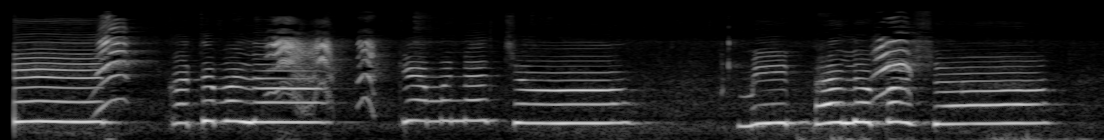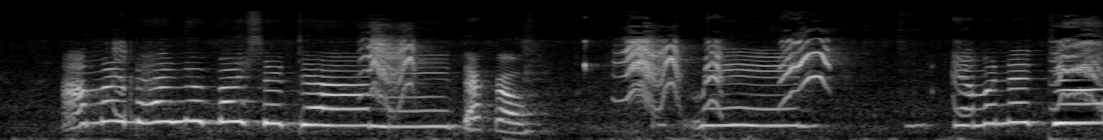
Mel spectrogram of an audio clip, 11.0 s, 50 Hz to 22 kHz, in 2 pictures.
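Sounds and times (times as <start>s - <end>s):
parakeet squeaky calls: 0.4s - 2.0s, 3.6s - 4.7s, 7.3s - 7.8s, 8.4s - 11.0s.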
